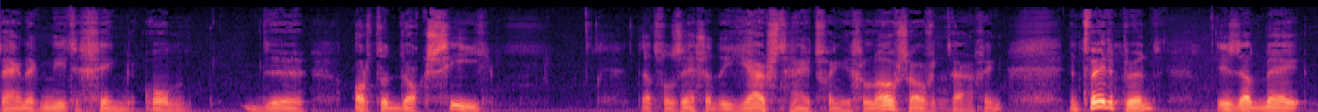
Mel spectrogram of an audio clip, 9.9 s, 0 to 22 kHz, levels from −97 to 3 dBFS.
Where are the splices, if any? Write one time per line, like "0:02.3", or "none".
0:07.9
